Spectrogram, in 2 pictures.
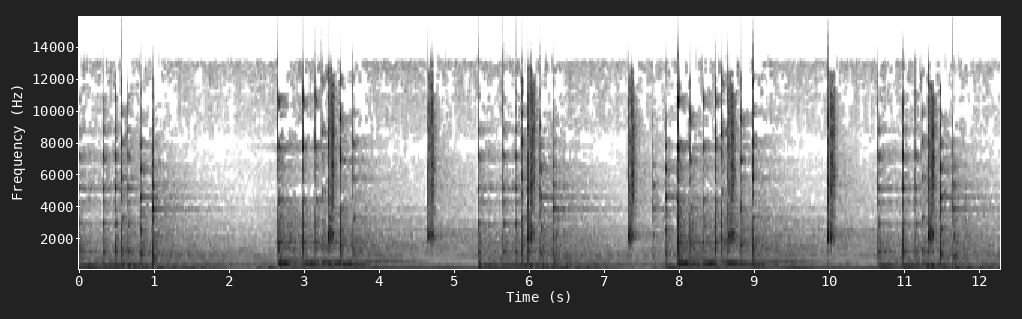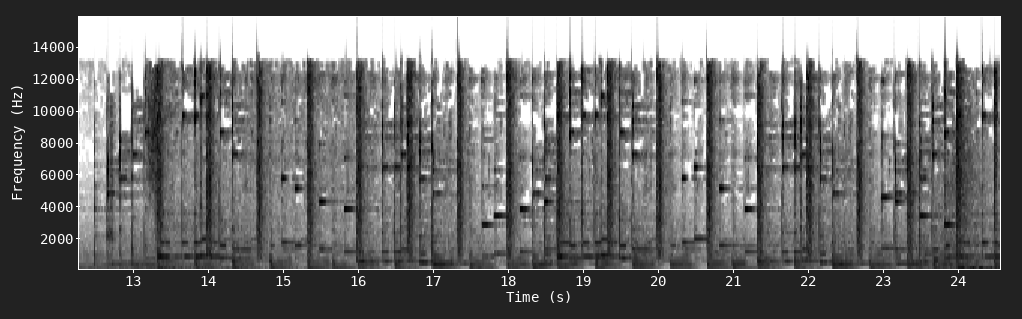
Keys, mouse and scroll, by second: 1.7 alt+scroll down 1, 2.3 scroll down 1, 7.8 click, 8.4 scroll up 1, 10.2 alt+scroll down 1, 17.4 scroll down 1, 20.9 alt+click, 23.2 click, 24.2 alt+scroll up 1.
